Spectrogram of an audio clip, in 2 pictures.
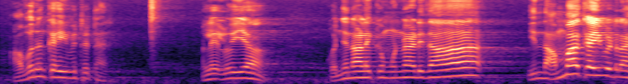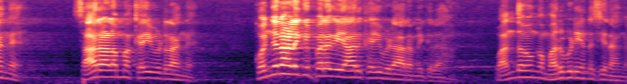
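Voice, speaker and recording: Tamil nadu pastor preaching, kinda high voice, loud then quiet, long echo in the hall, faint music under it. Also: male voice. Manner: call-and-response, urging the congregation to repeat lines; swings between loud exhortation and low intimate speech. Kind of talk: sermon. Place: church hall. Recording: reverberant hall with music behind.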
